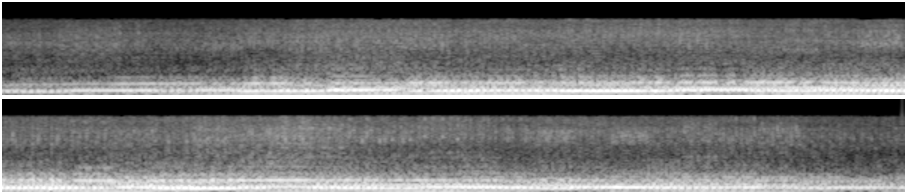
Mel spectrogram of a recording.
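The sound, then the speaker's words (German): The rough engine of an old, rattly family car revs steadily and loudly as the car lifts into the air, a sustained droning roar with rattly harmonics that swells slightly as it pulls away, with no voices. “Das alte, klapprige Auto der Familie Thunderstorm hebt sich mit einem Mal in die Luft”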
